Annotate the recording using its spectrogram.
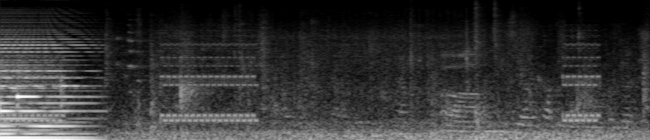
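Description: Music fades out in the first second. Then an office telephone rings with a warbling trill for about a second, and starts ringing again just before the end, over faint background voices.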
